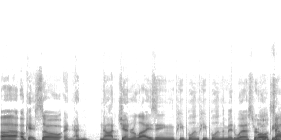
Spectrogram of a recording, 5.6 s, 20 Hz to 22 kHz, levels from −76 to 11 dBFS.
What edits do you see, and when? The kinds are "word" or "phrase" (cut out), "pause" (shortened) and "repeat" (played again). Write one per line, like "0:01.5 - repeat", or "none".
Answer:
0:04.0 - repeat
